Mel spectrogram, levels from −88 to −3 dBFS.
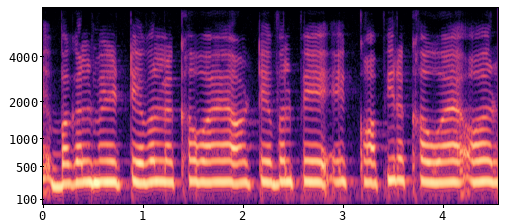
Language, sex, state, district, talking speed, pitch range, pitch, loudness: Hindi, female, Haryana, Rohtak, 195 wpm, 285-295 Hz, 290 Hz, -12 LUFS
